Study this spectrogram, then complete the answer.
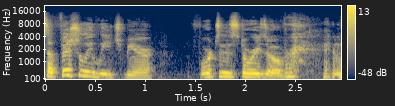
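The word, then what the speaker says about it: Lechmere: Leechmere, because it's spelled the same as the department store. Holy moly, I didn't even make that connection. That's great. Well, it's officially Leechmere.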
